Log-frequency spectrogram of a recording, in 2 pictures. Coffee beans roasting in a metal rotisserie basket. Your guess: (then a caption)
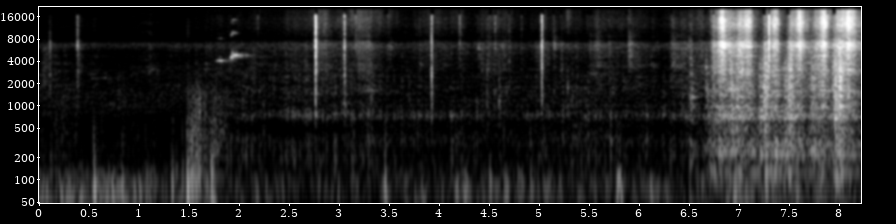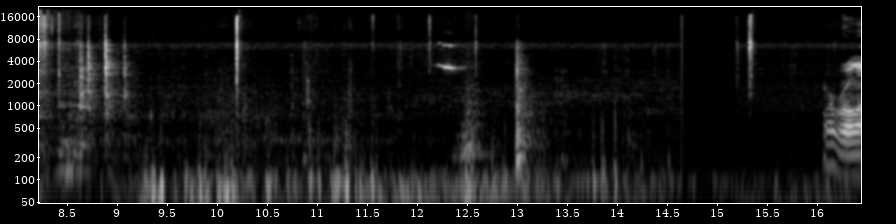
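First crack. Green coffee beans roast in a rotisserie basket on a grill as the basket is opened and shaken, with sharp cracks popping over a steady low rumble and a loud rattling burst in the middle. The beans are in first crack with quite a few cracks happening, showing the roast has reached a light-to-medium stage.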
